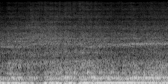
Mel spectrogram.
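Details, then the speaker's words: 2018 Ford Mustang with newly installed ProCharger P1SC supercharger, first startup after install; tune still being learned, seemingly running a little rich. Deep, even, steady idle with no knocks or whine spikes; engine and blower sound good, normal idle. "Car sounds good. Blower sounds good for sure."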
